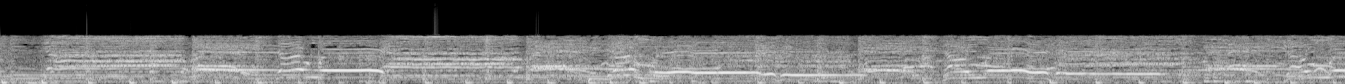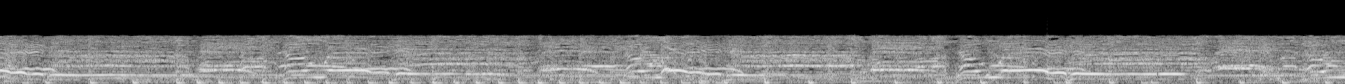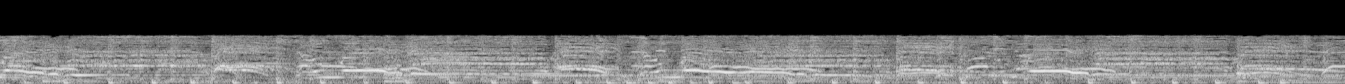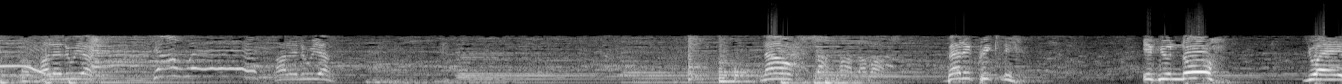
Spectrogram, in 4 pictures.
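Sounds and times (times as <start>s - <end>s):
large crowd shouting and yelling in triumphant celebration: 0.0s - 53.7s
speech: 51.8s - 52.6s.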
